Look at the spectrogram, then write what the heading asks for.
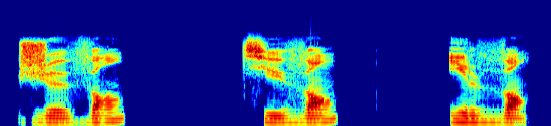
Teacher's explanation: I can't hear this final consonant, so I can't hear the letter D in vend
